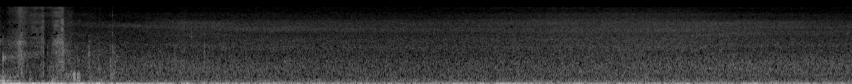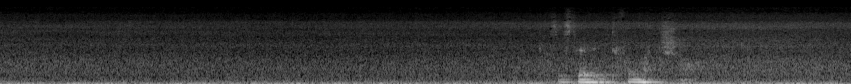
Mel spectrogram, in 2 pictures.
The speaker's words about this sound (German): Ja, ihr hört den Wind. Es sind noch keine Vögel unterwegs. Ich kann euch mal den Wind kurz zeigen. Wenn er nicht gerade nachlässt, mal gucken.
